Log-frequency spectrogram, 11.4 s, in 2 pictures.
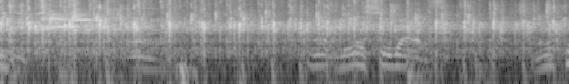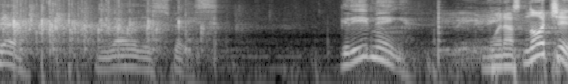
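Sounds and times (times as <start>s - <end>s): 
loud audience applause: 0.0s - 8.0s
speech: 3.8s - 4.4s, 5.4s - 6.1s, 6.7s - 8.0s, 9.1s - 9.8s, 10.5s - 11.3s.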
